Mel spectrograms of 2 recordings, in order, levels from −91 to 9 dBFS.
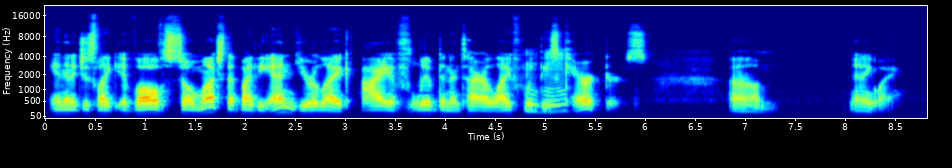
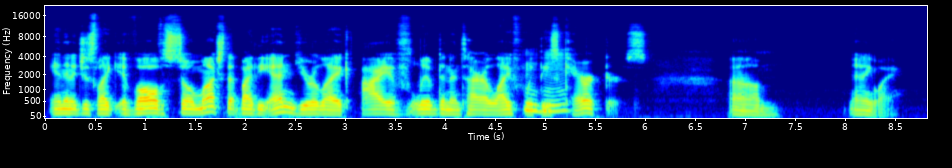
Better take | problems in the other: second | thin; very; fading below 400 Hz

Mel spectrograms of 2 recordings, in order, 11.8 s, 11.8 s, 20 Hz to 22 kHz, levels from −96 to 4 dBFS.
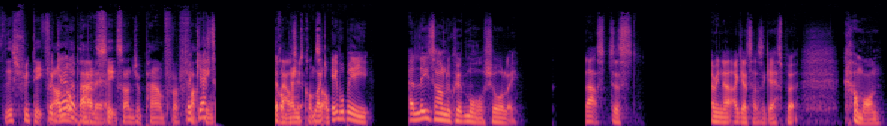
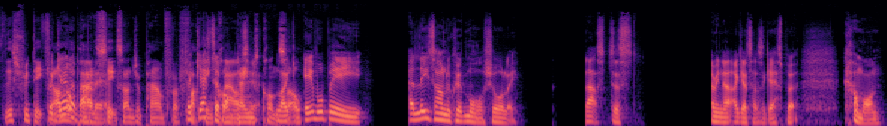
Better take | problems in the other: second | audio freezing; at 3 s for 1 s

